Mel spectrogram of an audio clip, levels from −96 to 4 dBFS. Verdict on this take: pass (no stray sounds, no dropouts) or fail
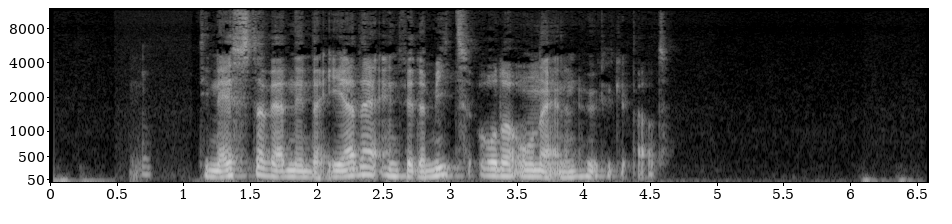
fail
